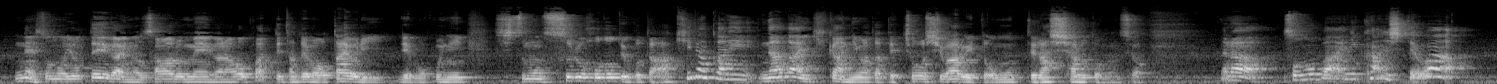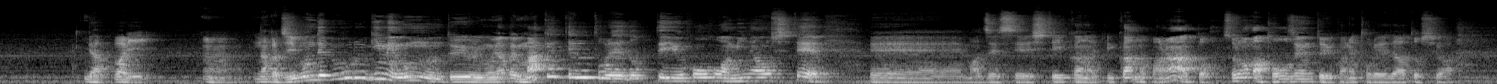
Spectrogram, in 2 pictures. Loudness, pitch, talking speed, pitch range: -16 LUFS, 125 Hz, 350 characters per minute, 105-160 Hz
